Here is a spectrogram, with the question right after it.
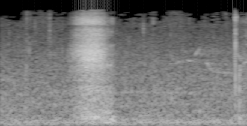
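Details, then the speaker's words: Sick dog with earlier nosebleeds, partly eased by steroids, lying down and struggling to breathe when petting stops, shortly before euthanasia; one short, harsh, airy snorting cough against faint background noise. "as soon as you stop she has problems she can't breathe he's coughing"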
